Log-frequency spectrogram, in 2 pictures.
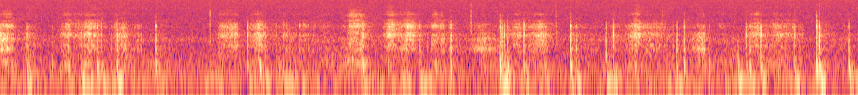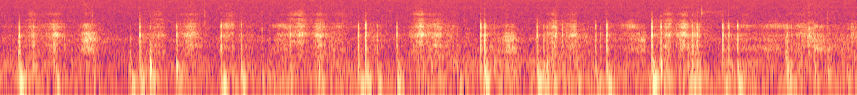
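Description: Long green nails tap and scratch across the pressed powder pans and upper case of an open cardboard eyeshadow palette. Quick, dry taps with short bright clicks mix with soft scratchy strokes over a low, muffled thump. The sound stays quiet and steady throughout.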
